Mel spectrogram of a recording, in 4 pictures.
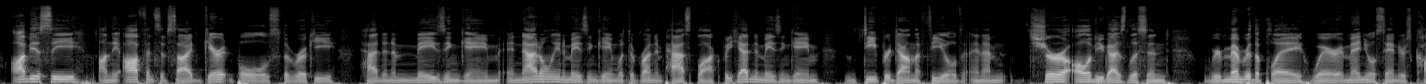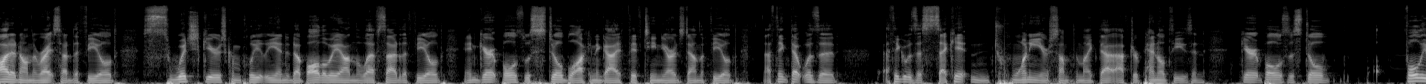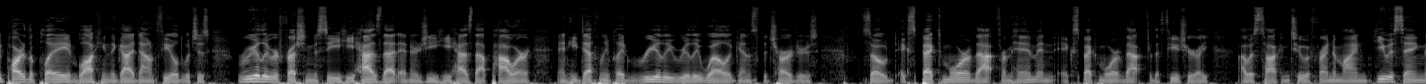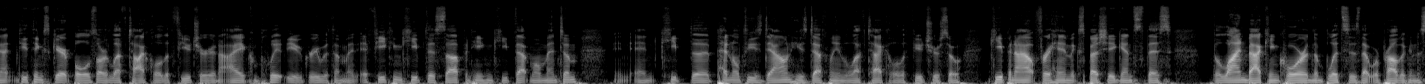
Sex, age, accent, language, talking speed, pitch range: male, 20-39, American, English, 250 wpm, 90-105 Hz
